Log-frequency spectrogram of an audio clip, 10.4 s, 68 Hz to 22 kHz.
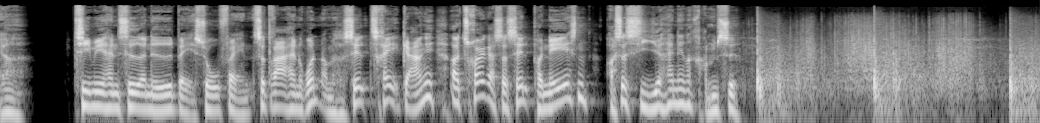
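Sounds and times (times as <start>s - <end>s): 
speech: 0.0s - 8.2s
fireworks crackling and fizzing inside a living room: 7.4s - 10.3s.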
